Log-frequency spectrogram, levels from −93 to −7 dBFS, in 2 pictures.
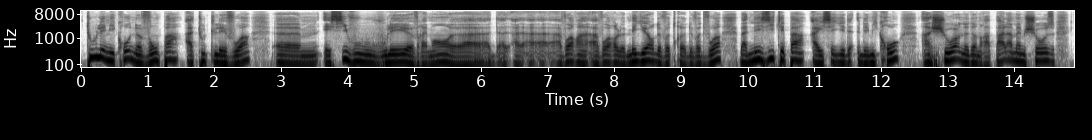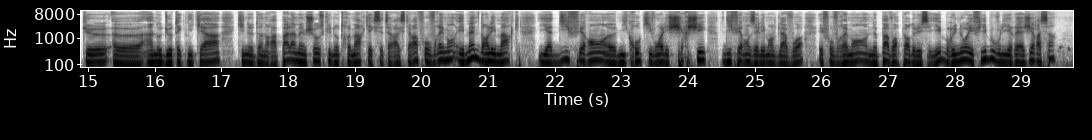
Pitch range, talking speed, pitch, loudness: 115-135 Hz, 200 wpm, 120 Hz, -14 LUFS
